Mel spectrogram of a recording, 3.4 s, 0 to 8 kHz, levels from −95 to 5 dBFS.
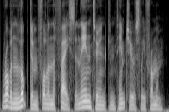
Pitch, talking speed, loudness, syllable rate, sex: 115 Hz, 230 wpm, -20 LUFS, 5.8 syllables/s, male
